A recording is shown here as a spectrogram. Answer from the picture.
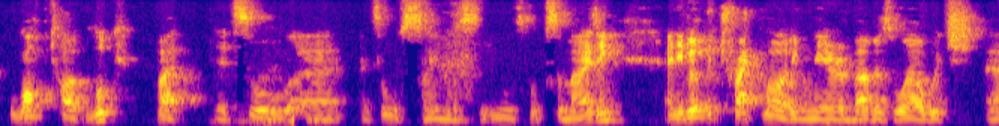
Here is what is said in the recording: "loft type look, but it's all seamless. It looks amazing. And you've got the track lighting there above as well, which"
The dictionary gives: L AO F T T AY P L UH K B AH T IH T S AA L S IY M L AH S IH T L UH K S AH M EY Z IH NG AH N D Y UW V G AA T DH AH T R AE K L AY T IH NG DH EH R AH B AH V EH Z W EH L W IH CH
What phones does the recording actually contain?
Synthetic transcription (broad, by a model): L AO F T T AY P L UH K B AH T IH T S AA L S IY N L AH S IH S L UH K S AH M EY Z IH NG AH N Y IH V G AA T DH AH T R AE K L AY T IH NG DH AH R AH B AH V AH Z W EH L W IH CH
